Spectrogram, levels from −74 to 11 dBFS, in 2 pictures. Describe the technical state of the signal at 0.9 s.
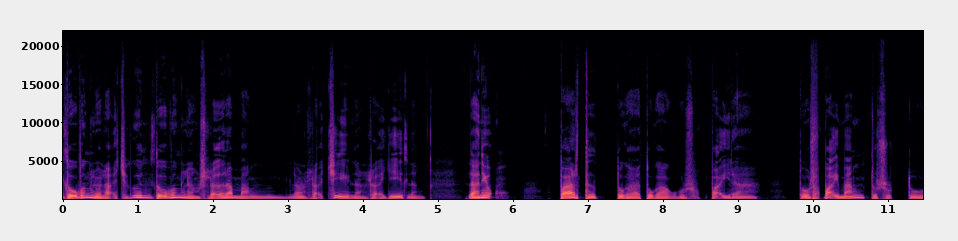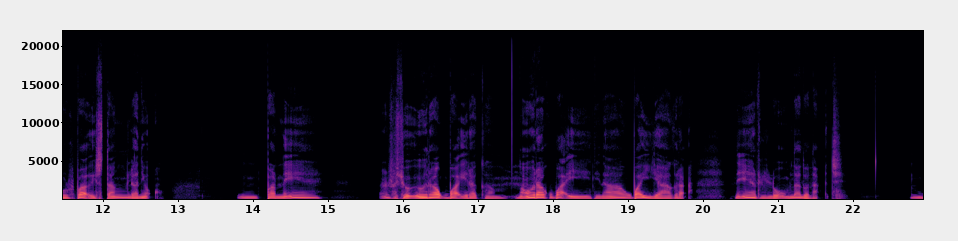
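At 0.89 s the zero line of the waveform jumps abruptly: a DC step of about -21 dBFS, the kind of offset that appears when a converter recalibrates or an input carrying its own bias is switched into the path. The offset doesn't hold; a 20 Hz high-pass bleeds it away, so the baseline drifts back toward zero afterward. The sudden shift is heard as a single low thump or click, while the speech itself continues unchanged through it.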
